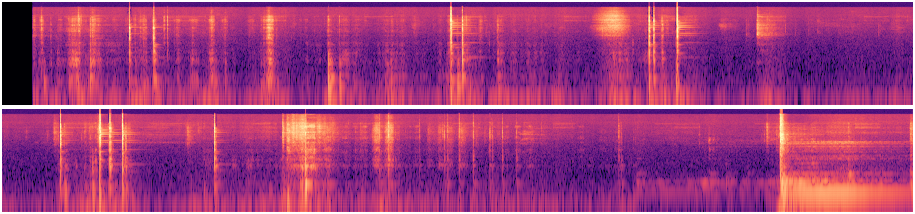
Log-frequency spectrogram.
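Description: Irregular clicks, knocks and jingling rattles of hands handling things in a tractor cab. Near the end a loud sudden thump is followed by a low hum that fades out within a second or two.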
